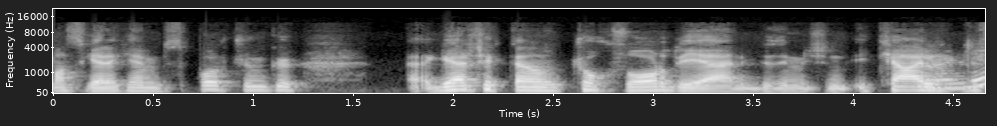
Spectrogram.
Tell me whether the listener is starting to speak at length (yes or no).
no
